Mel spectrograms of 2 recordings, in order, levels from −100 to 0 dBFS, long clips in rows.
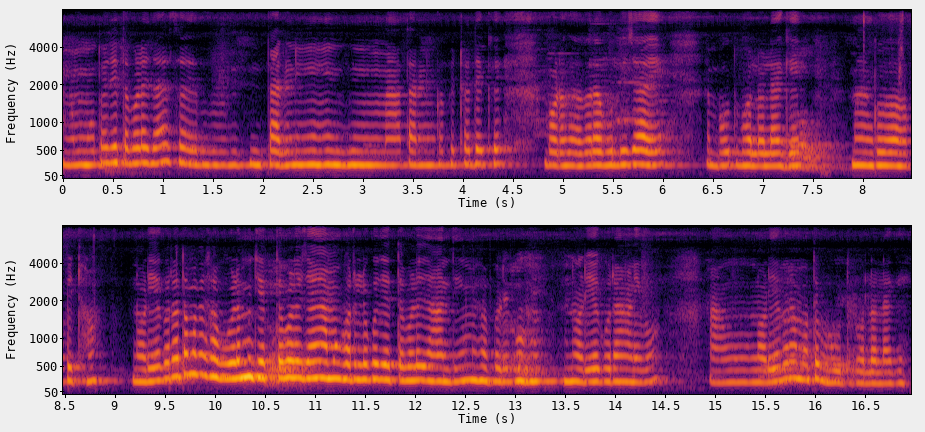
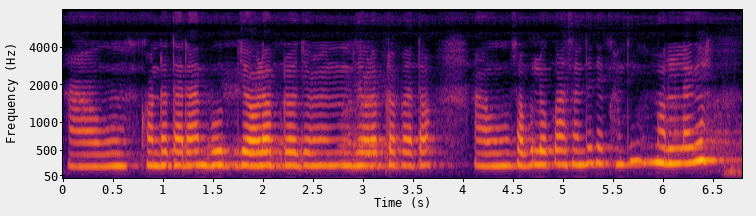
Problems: constant background noise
